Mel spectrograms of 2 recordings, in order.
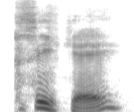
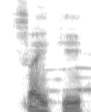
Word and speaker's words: psyche: Psychology comes from two Greek words, psyche or psyche, and logos. Psyche or psyche in Greek, it's pronounced with the P, is literally translated in Greek.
